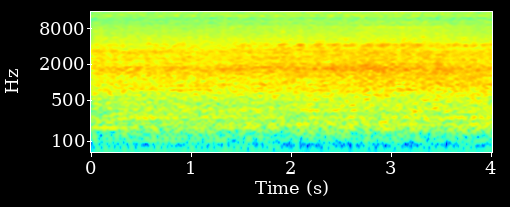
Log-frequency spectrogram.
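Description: Fire trucks idling at the curb: a steady engine drone under city street noise.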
